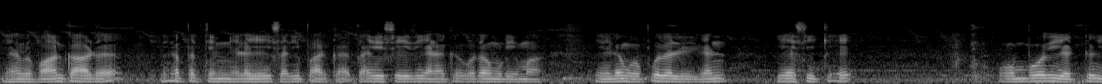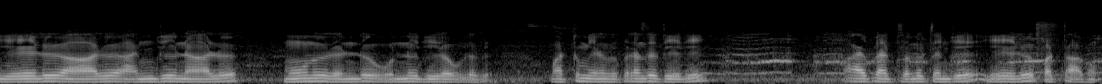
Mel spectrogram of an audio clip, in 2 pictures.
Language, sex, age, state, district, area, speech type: Tamil, male, 60+, Tamil Nadu, Thanjavur, rural, read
